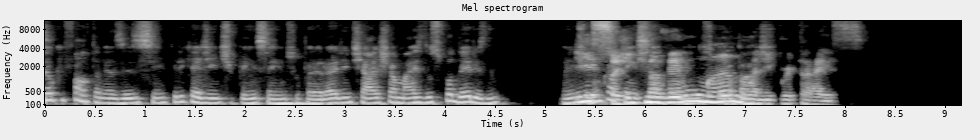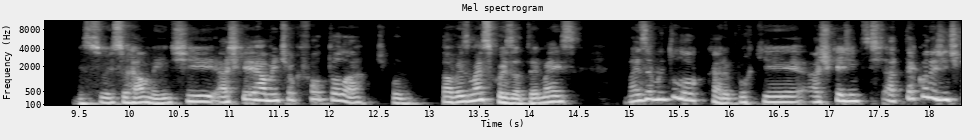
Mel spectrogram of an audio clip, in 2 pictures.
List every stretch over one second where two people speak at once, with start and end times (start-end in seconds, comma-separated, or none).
5.3-7.4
